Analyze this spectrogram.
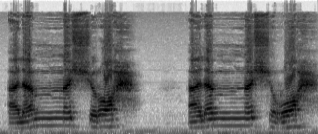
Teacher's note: اسی طرح آگے دیکھیں، یہ باریک ہا ہے، اکثر لوگ جب اس کو پڑھتے ہیں تو اس طرح پڑھ دیتے ہیں جیسے علم نشرح، علم نشرح نہیں پڑھنا، بلکہ یہ باریک ہا ہے اور ہا کے اوپر جزم ہے۔ را کو ہا کے ساتھ ملا کے پڑھیں گے، را کو پر پڑھیں گے اور ہا کو باریک پڑھیں گے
